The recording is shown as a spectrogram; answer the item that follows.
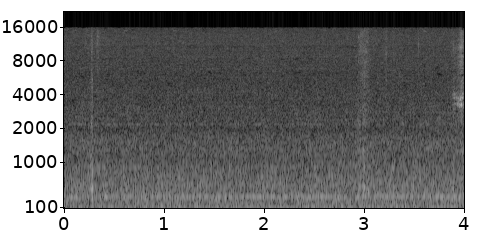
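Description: A vehicle engine idling steadily as a low hum under a hiss, with two faint ticks, one about a quarter second in and one near three seconds.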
